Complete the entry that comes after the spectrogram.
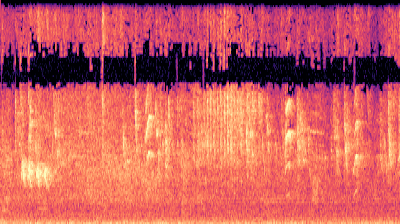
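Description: Small birds giving short, high chirps every second or two, over a steady low background rumble.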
